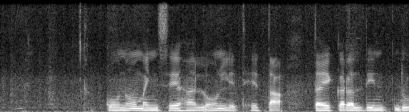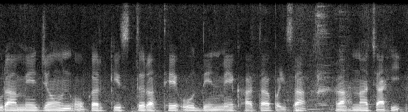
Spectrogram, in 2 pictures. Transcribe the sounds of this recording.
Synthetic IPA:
koːnomənseɦɐɾloːnleːt̪ʰet̪a̰ː | t̪ɐekəɾəld̪ɪnd̪uːɾamẽd͡ʒəːno̰ːkəɾkɪst̪ɾəɦt̪ʰeʔoːd̪ɪnmẽkʰaːt̪apəɪsaɾəɦnat͡ʃaːɦiː

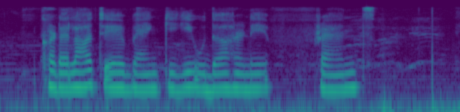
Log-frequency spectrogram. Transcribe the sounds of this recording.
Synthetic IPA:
kʰɐɽɐlaːt͡ʃebɛ̃ːŋkiɡiʊd̪aːɦɾəɳefɾaːns

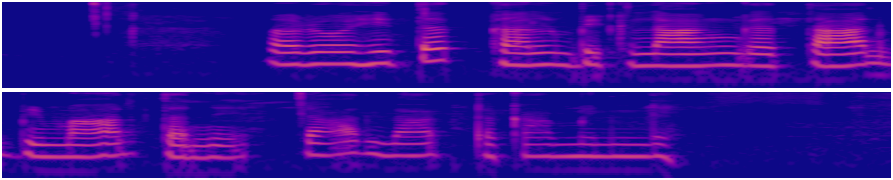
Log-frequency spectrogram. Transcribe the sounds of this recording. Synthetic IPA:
ɾoːɦit̪əkːəlbɪklãːŋɡət̪aːɾbimaːɾt̪əne | t͡ʃaːɾlaːkʰʈəkamɪlːeː

